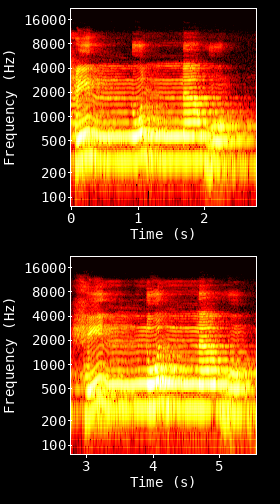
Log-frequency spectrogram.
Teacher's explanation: berikutnya lam kedua adalah D tanwin bertemu lam idgham bila ghunna hanya ditekan sekali saja jangan ditahan terlalu lama karena di sini hukumnya la ghunah tidak boleh sampai berdengung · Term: idgham bila gunnah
